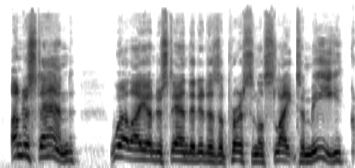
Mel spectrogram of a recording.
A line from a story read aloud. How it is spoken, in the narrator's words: cried the beetle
